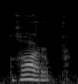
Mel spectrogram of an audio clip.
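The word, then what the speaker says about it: ғарып: Гарб бесприютный, бедный. Гарб читаем через ы. Но потом понимаем, что всё-таки буква ы читается очень коротко, да? Гарб и ударение ставится всё-таки на букву А.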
